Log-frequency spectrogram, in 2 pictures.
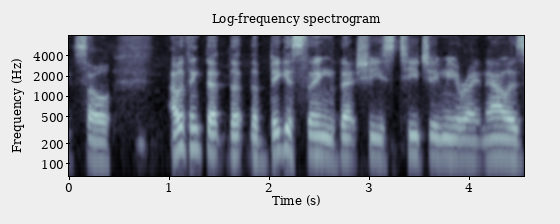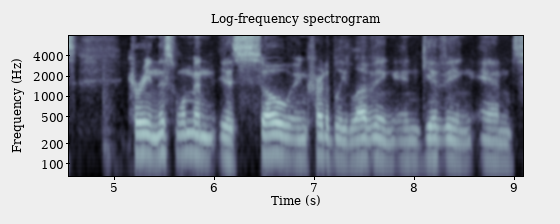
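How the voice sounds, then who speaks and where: Male guest, mid-pitched, earnest and reflective storyteller, close dry sound. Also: a little mellow, no echo. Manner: earnest, reflective, many likes and restarts. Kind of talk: personal storytelling in a conversation.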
